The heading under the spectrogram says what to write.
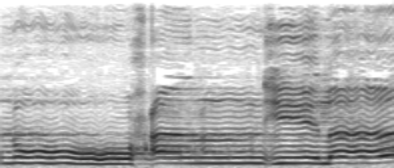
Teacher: tanwin baris dua di atas bertemu dengan hamzah. Maka kat situ kita tak boleh dengung, kita kena jelaskan bacaan kita. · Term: Izhar halqi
